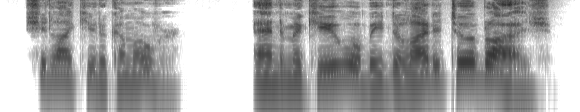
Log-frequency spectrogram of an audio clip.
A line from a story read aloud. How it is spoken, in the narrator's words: Loris purred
